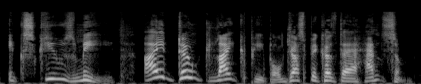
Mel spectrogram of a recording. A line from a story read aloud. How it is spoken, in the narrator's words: said Hermione indignantly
